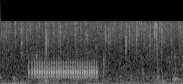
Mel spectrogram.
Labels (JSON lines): {"label": "biophony, croak", "recorder": "SoundTrap 500"}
